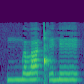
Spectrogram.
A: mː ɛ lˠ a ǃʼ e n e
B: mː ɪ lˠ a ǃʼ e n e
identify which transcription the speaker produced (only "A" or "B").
B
